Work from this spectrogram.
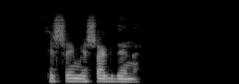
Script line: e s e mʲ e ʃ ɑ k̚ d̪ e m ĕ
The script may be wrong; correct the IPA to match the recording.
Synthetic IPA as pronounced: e ʃ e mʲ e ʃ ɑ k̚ d̪ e n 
